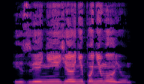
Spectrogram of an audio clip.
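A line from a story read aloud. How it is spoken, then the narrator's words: Growled. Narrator (Russian): рыкнул Дан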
